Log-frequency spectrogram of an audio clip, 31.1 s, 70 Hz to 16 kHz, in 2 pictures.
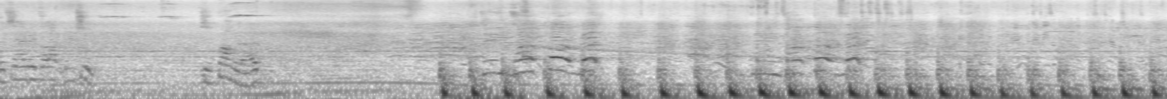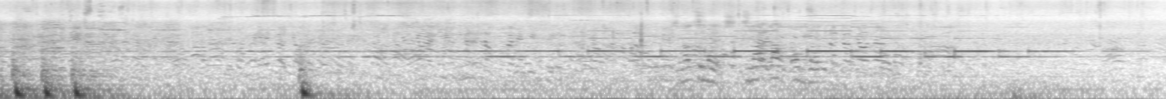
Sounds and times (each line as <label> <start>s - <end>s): Students' protests 0.0s - 31.1s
